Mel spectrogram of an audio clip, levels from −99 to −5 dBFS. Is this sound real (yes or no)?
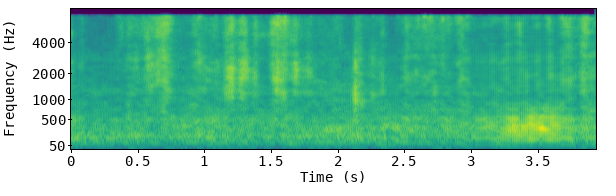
no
